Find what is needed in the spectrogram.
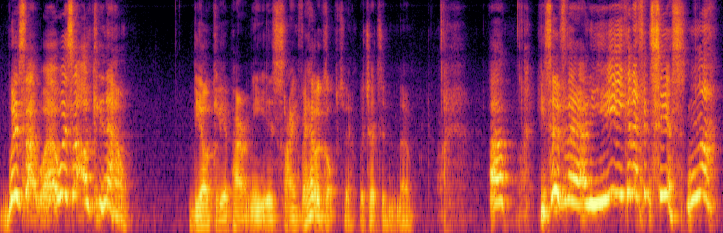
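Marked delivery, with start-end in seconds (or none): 0.1-1.6 much higher, squeaky soldier with a laugh in it. Retold or imitated. Soldier voiced from video. 6.1-8.9 much higher, squeaky soldier with a laugh in it. Retold or imitated. Soldier voiced from video.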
